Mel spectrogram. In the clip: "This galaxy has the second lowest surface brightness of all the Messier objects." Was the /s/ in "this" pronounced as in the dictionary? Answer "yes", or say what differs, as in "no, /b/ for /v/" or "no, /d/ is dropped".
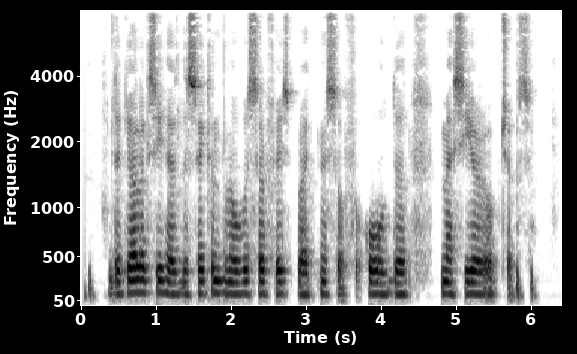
no, /s/ is dropped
